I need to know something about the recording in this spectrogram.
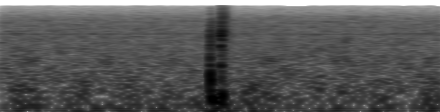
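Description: A video game character hits the ground hard after a long fall.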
